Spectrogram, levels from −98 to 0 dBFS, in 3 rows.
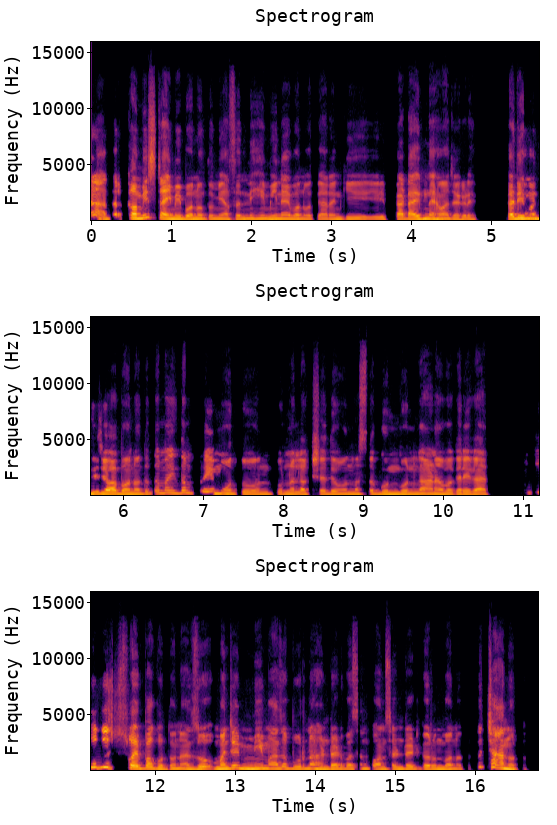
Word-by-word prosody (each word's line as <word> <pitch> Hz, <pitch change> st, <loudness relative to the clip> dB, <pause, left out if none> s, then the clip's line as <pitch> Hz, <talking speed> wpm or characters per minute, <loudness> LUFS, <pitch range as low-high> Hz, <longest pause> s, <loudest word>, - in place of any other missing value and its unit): हां. 255 Hz, -11 st, +2 dB
तर 190 Hz, -, -1 dB
कमीच 225 Hz, +7 st, +5 dB
टाइम 180 Hz, -5 st, +6 dB
मी 160 Hz, -, +4 dB
बनवतो. 130 Hz, -4 st, 0 dB
मी 120 Hz, +1 st, -3 dB
असं 125 Hz, +2 st, -3 dB
नेहमी 110 Hz, +7 st, -1 dB
नाही 170 Hz, 0 st, -1 dB
बनवत 120 Hz, -2 st, -4 dB
कारण 125 Hz, +2 st, -4 dB
की 120 Hz, -4 st, -6 dB
इतका 150 Hz, +6 st, -2 dB
टाईम 150 Hz, +3 st, +3 dB
नाही 165 Hz, -3 st, +2 dB
माझ्याकडे. 110 Hz, -2 st, -3 dB, 0.4 s
कधी 185 Hz, +1 st, +6 dB
मधi 180 Hz, -3 st, +2 dB
जेव्हा 165 Hz, -1 st, +6 dB
बनवतो. 135 Hz, +2 st, 0 dB
तर -, -, -6 dB
मग 230 Hz, +1 st, -4 dB
एकदम 225 Hz, +2 st, -4 dB
प्रेम 195 Hz, +1 st, -2 dB
ओतून, 145 Hz, -3 st, -4 dB
पूर्ण 155 Hz, +1 st, -4 dB
लक्ष 140 Hz, +1 st, -4 dB
देऊन, 135 Hz, -2 st, -3 dB
मस्त 135 Hz, +2 st, -5 dB
गुणगण 135 Hz, 0 st, 0 dB
गाणं 125 Hz, +1 st, -1 dB
वगैरे 125 Hz, 0 st, -2 dB
गात. 115 Hz, -2 st, 0 dB, 0.5 s
ती 290 Hz, +5 st, 0 dB
जी 315 Hz, -, +10 dB
स्वयंपाक 220 Hz, -3 st, +3 dB
होतो 135 Hz, -11 st, -1 dB
ना, 110 Hz, +5 st, -2 dB
जो 175 Hz, +3 st, +1 dB
म्हणजे 180 Hz, +7 st, +4 dB
मी 180 Hz, -2 st, +3 dB
माझं 185 Hz, 0 st, -3 dB
पूर्ण 180 Hz, +1 st, -2 dB
100% 170 Hz, +3 st, -2 dB
कॉन्सन्ट्रेट 160 Hz, +3 st, -3 dB
करून 150 Hz, -1 st, 0 dB
बनवतो, 120 Hz, -5 st, -4 dB
तो -, -, -6 dB
छान 225 Hz, -, +5 dB
होतो. 125 Hz, -6 st, -1 dB
150 Hz, 180 wpm, -24 LUFS, 130-180 Hz, 0.5 s, जी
